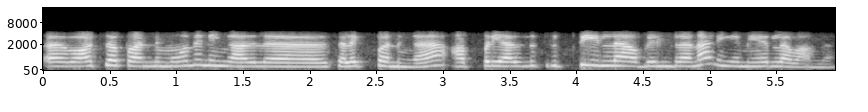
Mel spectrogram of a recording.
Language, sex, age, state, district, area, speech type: Tamil, female, 45-60, Tamil Nadu, Cuddalore, rural, conversation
